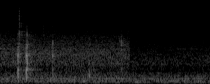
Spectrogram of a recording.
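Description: A few short, faint clicks and taps in the first second over quiet room hiss, which drops suddenly about two thirds of the way through.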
